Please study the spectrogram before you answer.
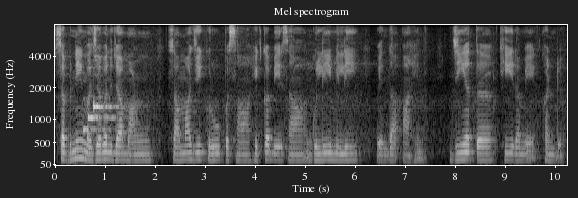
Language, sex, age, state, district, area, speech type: Sindhi, female, 45-60, Rajasthan, Ajmer, urban, spontaneous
